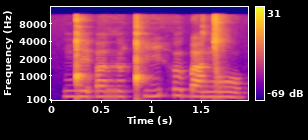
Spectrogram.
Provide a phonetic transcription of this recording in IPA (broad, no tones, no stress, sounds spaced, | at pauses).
ŋ͡ǃ e ʔ ɐ r ɵ ǃʰ i h ɵ ɓ a ŋ͡ǀ o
